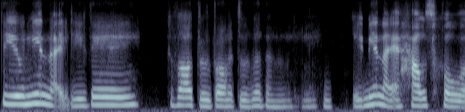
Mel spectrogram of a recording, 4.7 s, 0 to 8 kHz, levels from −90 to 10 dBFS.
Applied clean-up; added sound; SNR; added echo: neural diffusion model UNIVERSE++.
